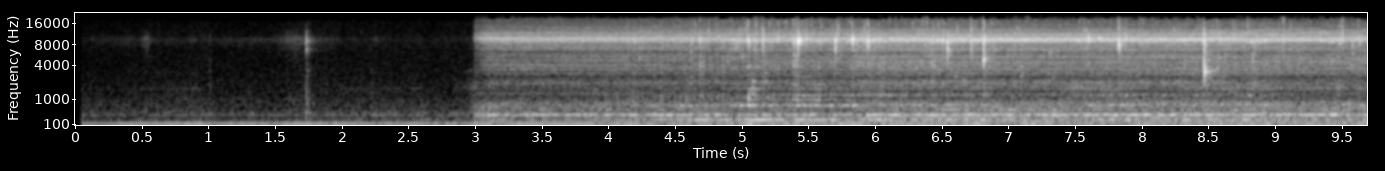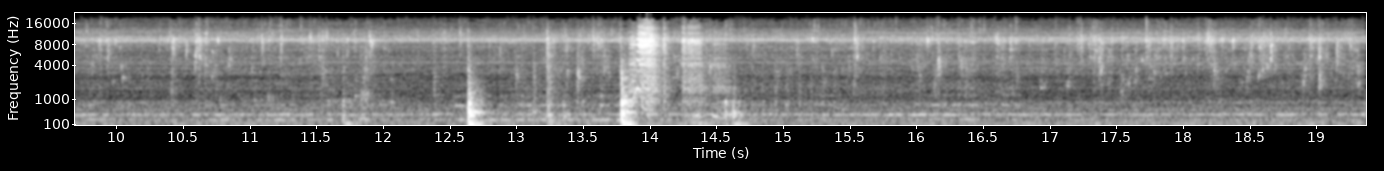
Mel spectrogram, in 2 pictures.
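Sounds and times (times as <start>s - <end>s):
washing hands in a bathroom: 5.0s - 19.3s.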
